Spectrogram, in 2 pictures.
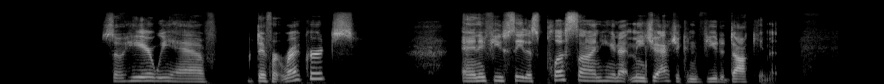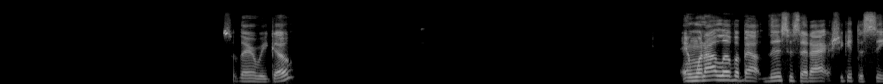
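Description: A woman speaks calmly over an online call, in bursts with pauses.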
